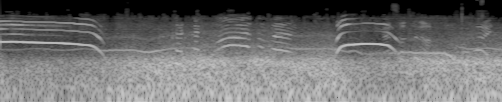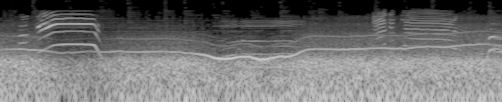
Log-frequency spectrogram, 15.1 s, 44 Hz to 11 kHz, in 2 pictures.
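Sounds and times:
people whooping and squealing: 0.0 - 15.0
wind rumbling on microphone: 0.0 - 15.0.

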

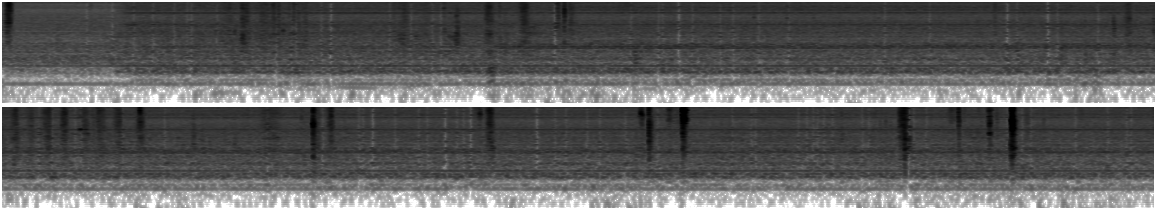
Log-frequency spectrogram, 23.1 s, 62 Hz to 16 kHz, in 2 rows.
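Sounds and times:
machine noise with hum: 0.0 - 23.0.

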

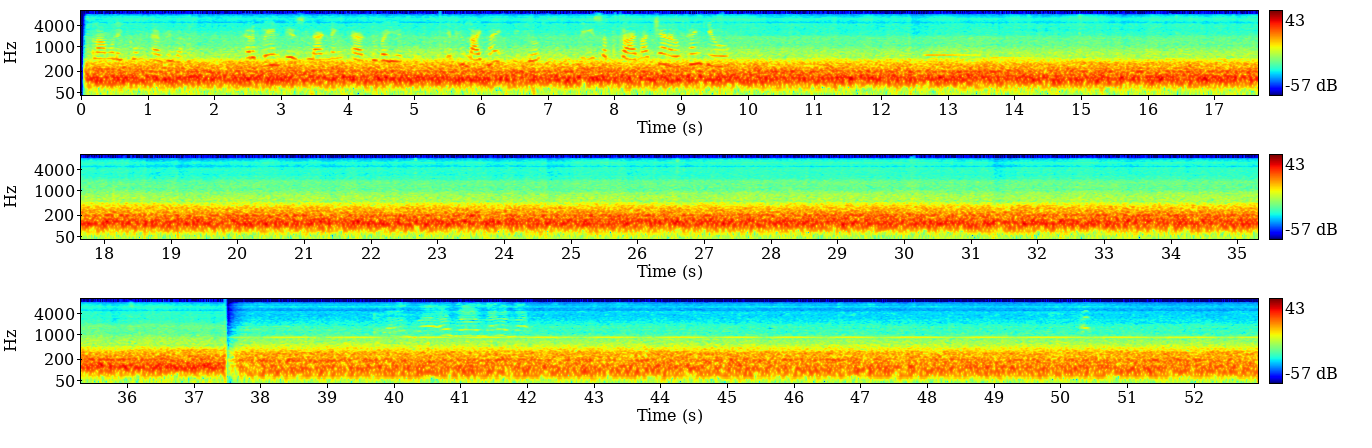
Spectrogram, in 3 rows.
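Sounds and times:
faint steady whine: 0.1 - 23.9, 35.6 - 52.9
jet airliner cabin roar: 0.1 - 52.9.

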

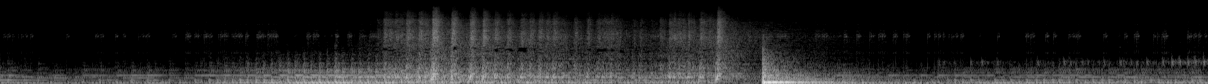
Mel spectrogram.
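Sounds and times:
snare drum roll: 3.8 - 9.4.

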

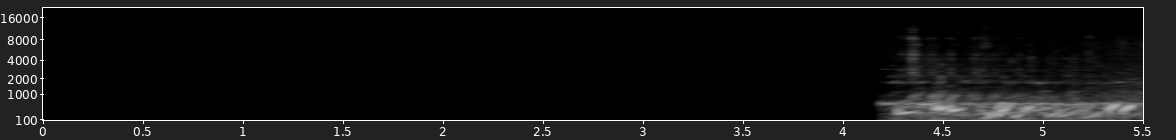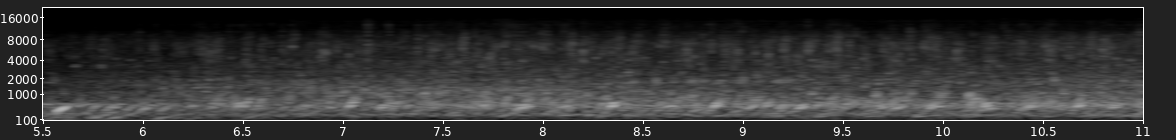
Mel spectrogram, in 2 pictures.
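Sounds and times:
water bubble blips: 4.2 - 11.0.

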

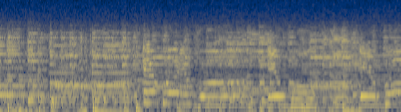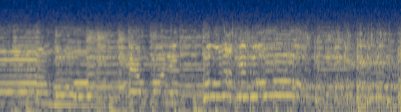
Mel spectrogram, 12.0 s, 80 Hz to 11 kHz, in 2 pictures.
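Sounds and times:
samba drum section beat: 0.0 - 12.0
samba melody: 0.0 - 12.0.

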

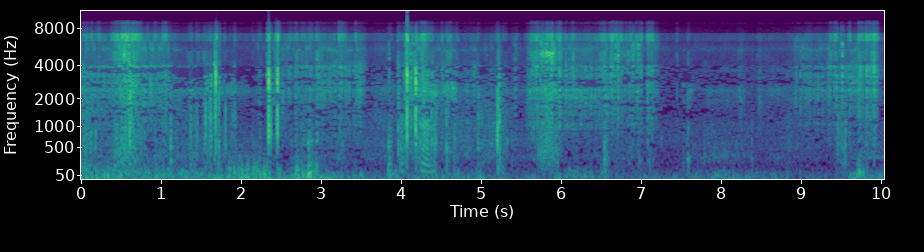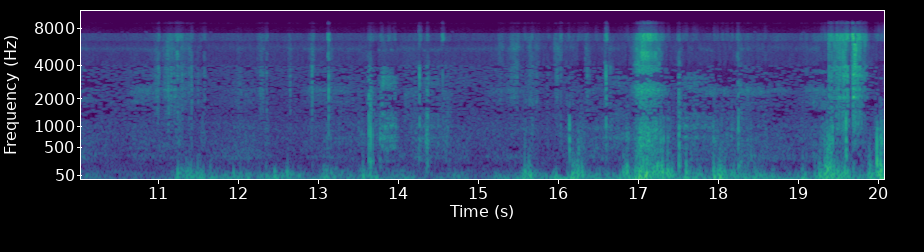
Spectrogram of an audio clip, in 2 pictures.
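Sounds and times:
stick scraping through snow: 0.0 - 7.3.

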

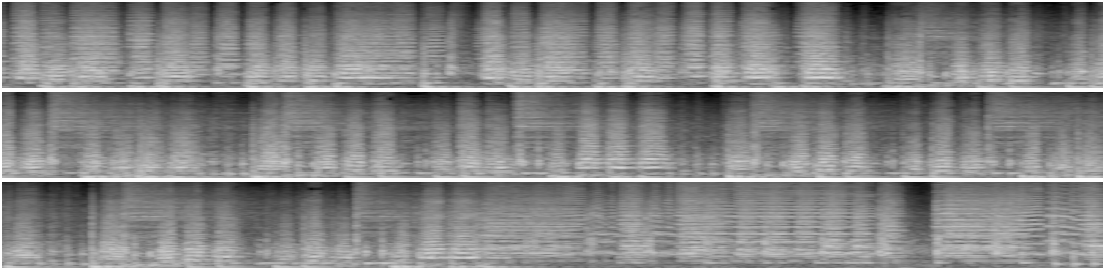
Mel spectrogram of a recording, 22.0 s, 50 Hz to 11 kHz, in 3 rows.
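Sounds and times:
bass and snare drumline beat: 0.0 - 22.0
horn chords: 0.0 - 22.0.

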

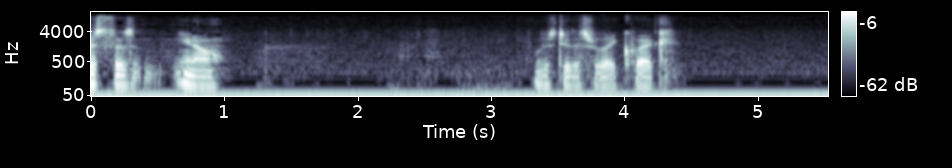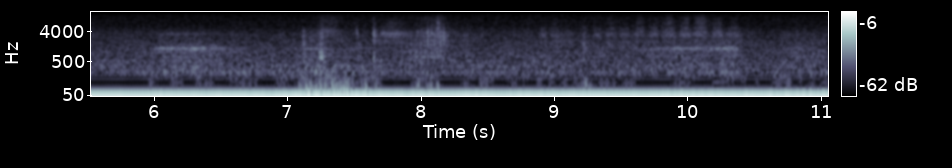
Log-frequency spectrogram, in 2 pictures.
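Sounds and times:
steady hiss: 0.0 - 11.0
faint dry scratching: 2.2 - 3.4, 7.0 - 11.0.

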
